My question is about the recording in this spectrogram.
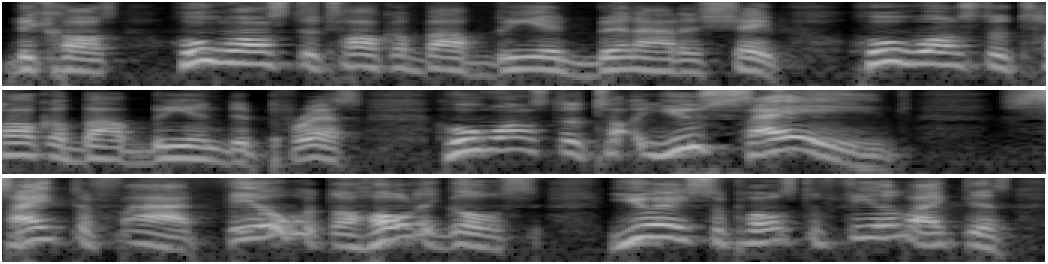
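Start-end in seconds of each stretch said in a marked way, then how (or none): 2.8-10.3 preaching climax. Acted. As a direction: rise into a full preaching peak. Preaching climax at full force.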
